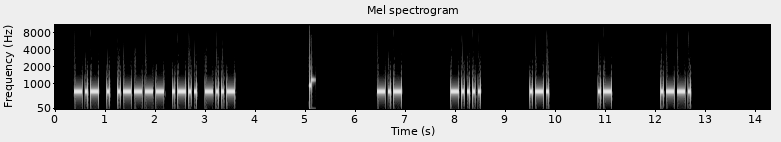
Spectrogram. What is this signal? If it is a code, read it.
Morse code, heard as a keyed tone, about 22 wpm, spaced as for 11 wpm, 700 Hz. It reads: KE1LX K6RAP
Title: USA Call Signs - 6x Character Spacing - 22wpm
